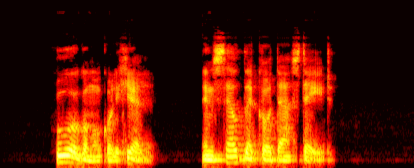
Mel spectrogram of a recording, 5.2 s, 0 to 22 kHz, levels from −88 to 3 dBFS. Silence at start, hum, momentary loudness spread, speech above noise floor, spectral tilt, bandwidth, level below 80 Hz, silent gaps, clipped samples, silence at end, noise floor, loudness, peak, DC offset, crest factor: 0.7 s; none; 10 LU; 64 dB; -4.5 dB/octave; 9.4 kHz; -50 dBFS; none; under 0.1%; 1 s; -77 dBFS; -14 LUFS; 0 dBFS; under 0.1%; 16 dB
